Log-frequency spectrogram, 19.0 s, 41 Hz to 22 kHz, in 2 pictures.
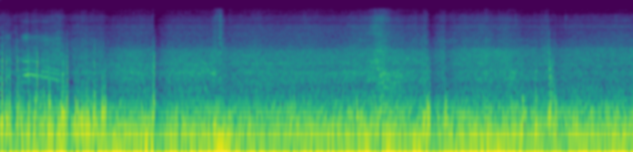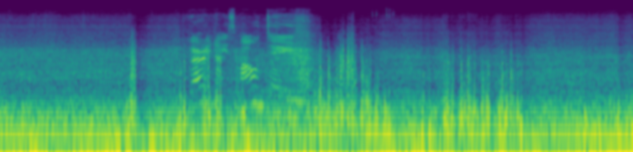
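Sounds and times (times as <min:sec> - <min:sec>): road and engine rumble: 0:00.0 - 0:19.0
wind buffeting microphone: 0:00.0 - 0:19.0.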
